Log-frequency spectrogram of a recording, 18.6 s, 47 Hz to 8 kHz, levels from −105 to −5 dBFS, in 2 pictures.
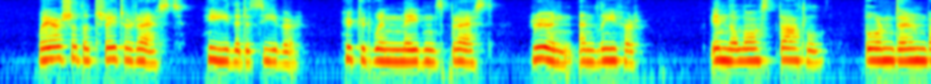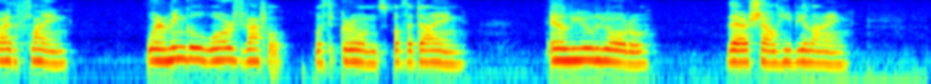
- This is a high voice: Yes, high, 195 Hz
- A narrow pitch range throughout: Yes, narrow, 2.0 semitones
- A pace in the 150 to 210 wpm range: No, average, 140 wpm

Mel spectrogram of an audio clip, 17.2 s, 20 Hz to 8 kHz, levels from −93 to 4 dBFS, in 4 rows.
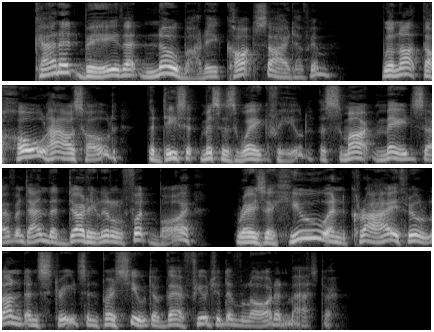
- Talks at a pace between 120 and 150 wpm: Yes, average, 145 wpm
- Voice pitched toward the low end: No, medium, 155 Hz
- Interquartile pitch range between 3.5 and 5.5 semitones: Yes, average, 4.5 semitones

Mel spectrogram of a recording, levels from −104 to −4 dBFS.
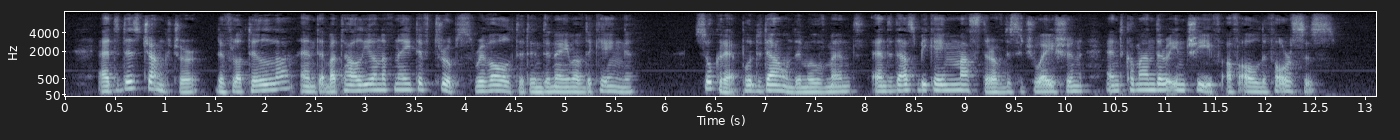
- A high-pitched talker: No, medium, 145 Hz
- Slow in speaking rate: No, average, 175 wpm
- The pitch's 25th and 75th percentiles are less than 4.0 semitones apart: No, average, 4.3 semitones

